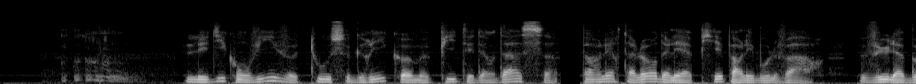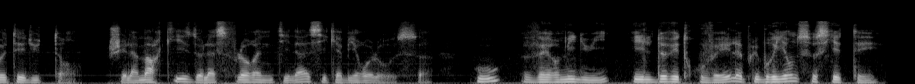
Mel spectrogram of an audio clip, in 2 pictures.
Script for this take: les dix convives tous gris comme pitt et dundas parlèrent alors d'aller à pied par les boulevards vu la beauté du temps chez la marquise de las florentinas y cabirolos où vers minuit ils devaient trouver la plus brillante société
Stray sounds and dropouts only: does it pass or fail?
fail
